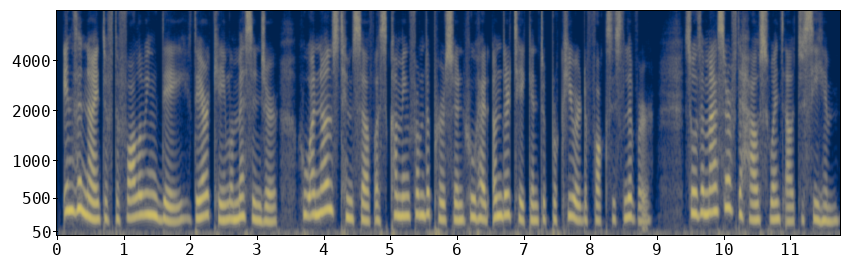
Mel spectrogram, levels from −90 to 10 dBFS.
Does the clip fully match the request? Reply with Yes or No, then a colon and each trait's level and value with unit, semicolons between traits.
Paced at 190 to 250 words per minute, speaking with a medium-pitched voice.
No: average, 195 wpm; high, 240 Hz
